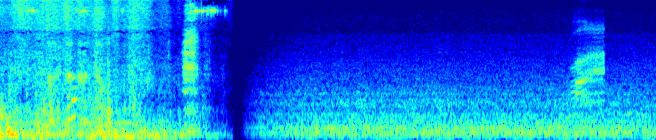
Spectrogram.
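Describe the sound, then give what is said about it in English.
A cat meows loudly over a noisy background, falls silent for a brief moment, then lets out another shorter meow amid steady low hiss. “Life doesn't seem tough enough for this cat just yet.”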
